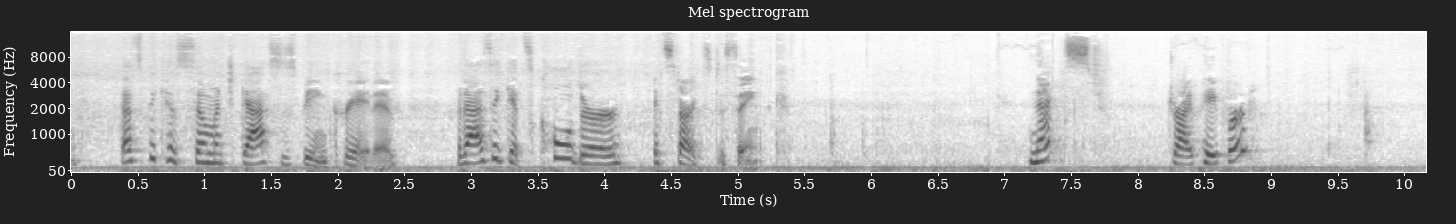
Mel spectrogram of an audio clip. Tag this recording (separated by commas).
Speech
